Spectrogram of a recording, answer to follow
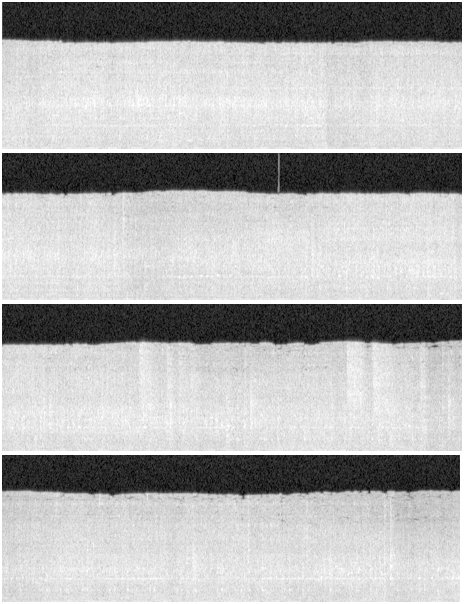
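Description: Automatic paper-stick cotton swab making machine running: a loud, steady mechanical din with a constant low hum under a dense clatter.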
